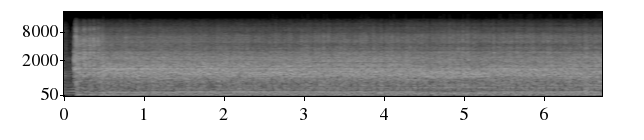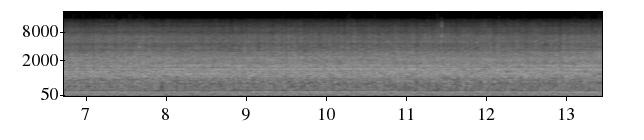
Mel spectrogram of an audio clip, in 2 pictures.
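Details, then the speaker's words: Kawasaki 1100 triple two-stroke jet-ski engine in mini jet boat, rebuilt for more compression, coil swapped, on-water test: loud drone with ragged edge and irregular pops, popping back; cause unconfirmed, compression check planned. "I don't love how it's running I hear it popping back there I am really tired of working on the 1100 so this may be the end of the 11-hundred saga in this stupid boat"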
